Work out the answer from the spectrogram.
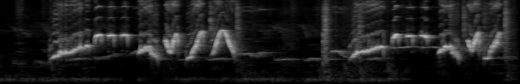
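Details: Captive white-rumped shama of the jenggot dewa type in freshly grown plumage, singing in the batuk koral and muntah beling styles as a lure for training young and adult birds: two bursts of loud, varied whistled phrases with rising slurs and sharp up-down notes, separated by a brief pause.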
